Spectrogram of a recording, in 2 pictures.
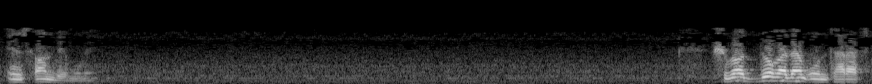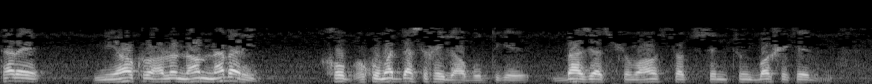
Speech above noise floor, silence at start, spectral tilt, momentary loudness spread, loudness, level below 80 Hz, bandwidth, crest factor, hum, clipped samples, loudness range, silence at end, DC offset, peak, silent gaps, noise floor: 28 dB; 0.05 s; -11 dB/octave; 13 LU; -17 LUFS; -62 dBFS; 5.8 kHz; 16 dB; none; under 0.1%; 9 LU; 0.4 s; under 0.1%; -4 dBFS; none; -45 dBFS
